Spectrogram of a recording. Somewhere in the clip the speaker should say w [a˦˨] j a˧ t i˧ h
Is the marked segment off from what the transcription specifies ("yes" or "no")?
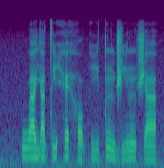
yes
